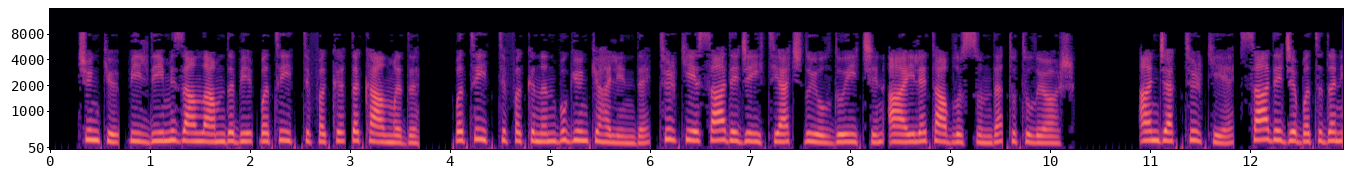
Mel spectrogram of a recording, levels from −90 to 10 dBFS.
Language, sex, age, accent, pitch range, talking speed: Turkish, female, 30-49, native, 195-230 Hz, 110 wpm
